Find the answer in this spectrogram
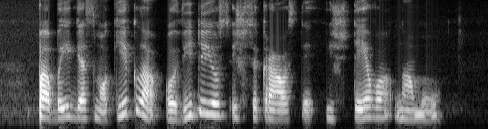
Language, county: Lithuanian, Panevėžys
